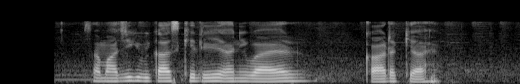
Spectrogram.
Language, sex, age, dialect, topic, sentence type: Hindi, male, 18-24, Marwari Dhudhari, banking, question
